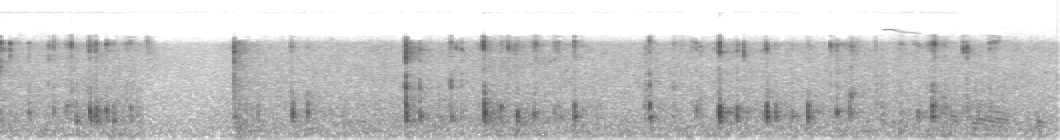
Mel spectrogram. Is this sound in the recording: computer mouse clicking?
yes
